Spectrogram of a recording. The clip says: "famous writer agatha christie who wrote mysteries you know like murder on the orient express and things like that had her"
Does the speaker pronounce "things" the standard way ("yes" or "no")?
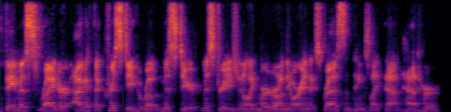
yes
